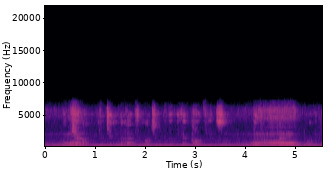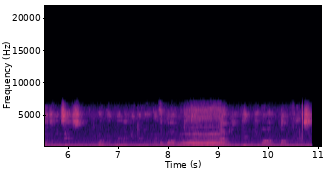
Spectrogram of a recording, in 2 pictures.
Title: Who's Snoring???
